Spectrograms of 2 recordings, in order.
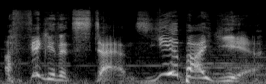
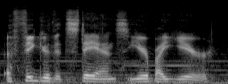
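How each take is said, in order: First: It is said in a put-on Cockney accent. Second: It is said in the speaker's normal accent.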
